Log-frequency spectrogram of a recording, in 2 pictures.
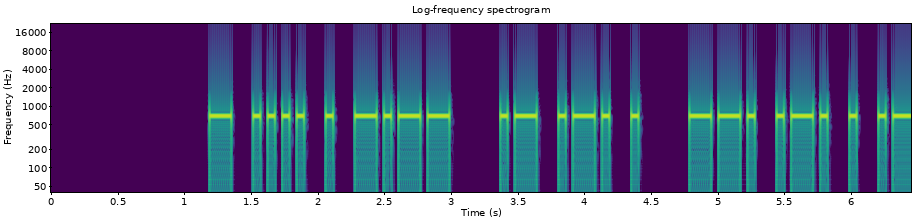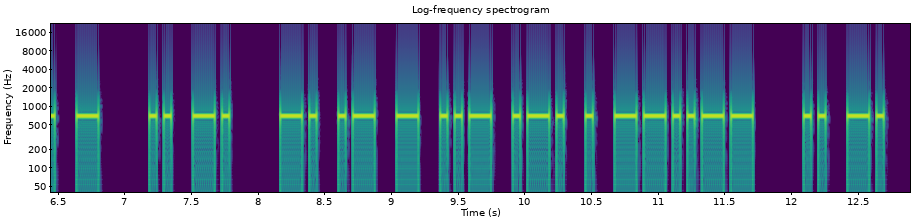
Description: Morse code, heard as a keyed tone, about 22 wpm, 700 Hz. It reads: THEY ARE GREAT IN NATURE, IN
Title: Sentences from Top 1400 Words 22wpm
